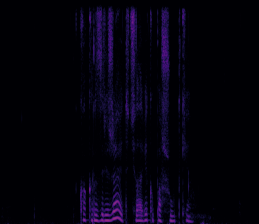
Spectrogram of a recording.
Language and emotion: Russian, neutral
